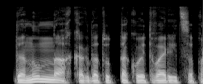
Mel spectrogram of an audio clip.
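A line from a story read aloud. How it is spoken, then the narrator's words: Grumbling. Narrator (Russian): пробурчал я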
